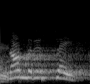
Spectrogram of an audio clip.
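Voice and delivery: high, loud, cutting reply; firm insistence. Acted. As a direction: shut down the protest. Sister insists coldly.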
